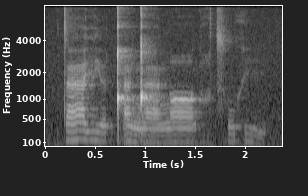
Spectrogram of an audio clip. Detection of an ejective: present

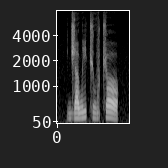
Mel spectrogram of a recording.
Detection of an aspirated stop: absent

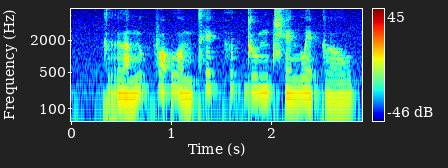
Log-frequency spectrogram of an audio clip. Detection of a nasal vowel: absent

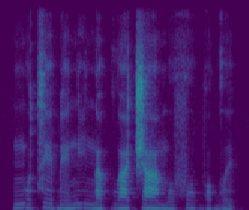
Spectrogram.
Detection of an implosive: present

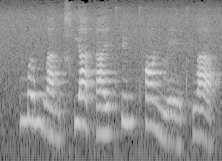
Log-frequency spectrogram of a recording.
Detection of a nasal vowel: absent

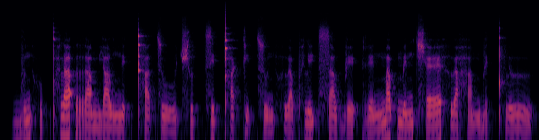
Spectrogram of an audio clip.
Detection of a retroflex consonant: absent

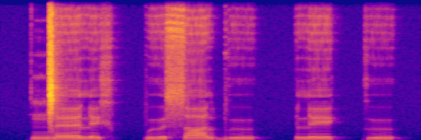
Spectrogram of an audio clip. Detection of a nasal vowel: absent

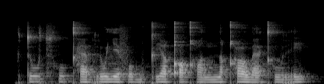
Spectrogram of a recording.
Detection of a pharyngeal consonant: absent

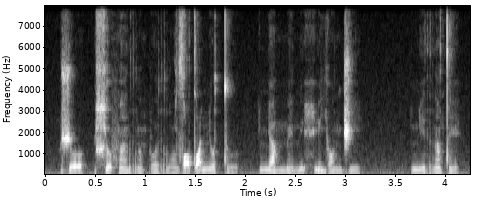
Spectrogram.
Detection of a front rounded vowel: absent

